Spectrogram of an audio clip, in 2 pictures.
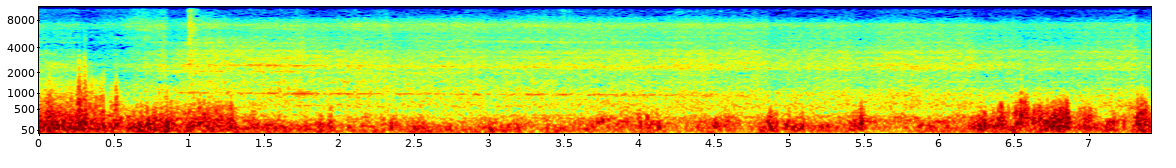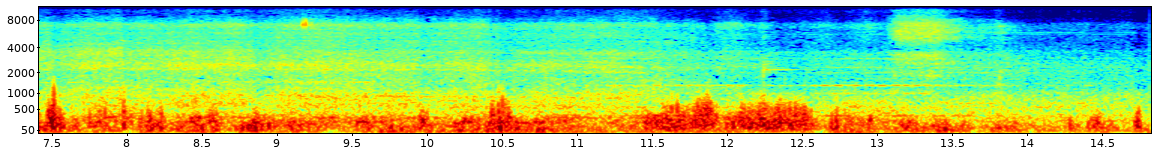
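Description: Berlin U-Bahn train running over the tracks: a low, uneven rumble that swells and fades, with a faint steady whine in the first few seconds.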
